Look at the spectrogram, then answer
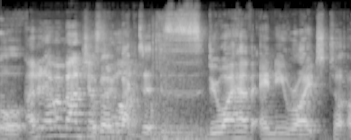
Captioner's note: buzzes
